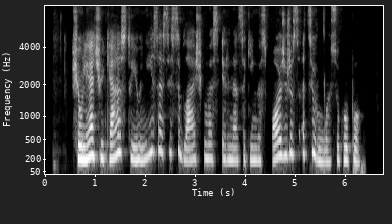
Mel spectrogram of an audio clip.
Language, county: Lithuanian, Vilnius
